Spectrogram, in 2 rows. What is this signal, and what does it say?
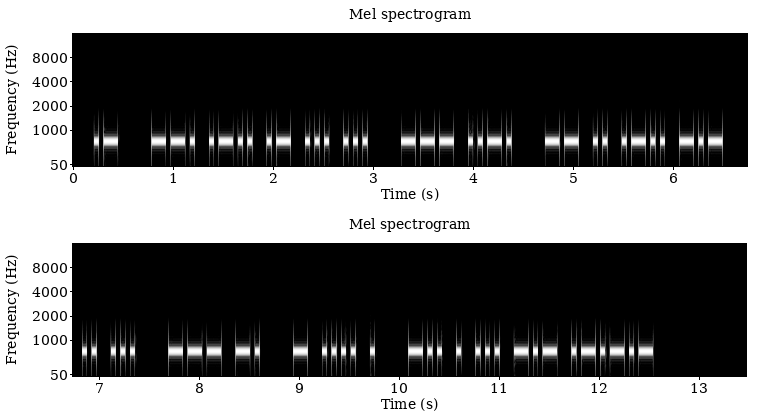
Morse code, heard as a keyed tone, about 25 wpm, 700 Hz. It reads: A GLASS OF MILK IS ON THE DESK.
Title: Additional Easy Phrases 25wpm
